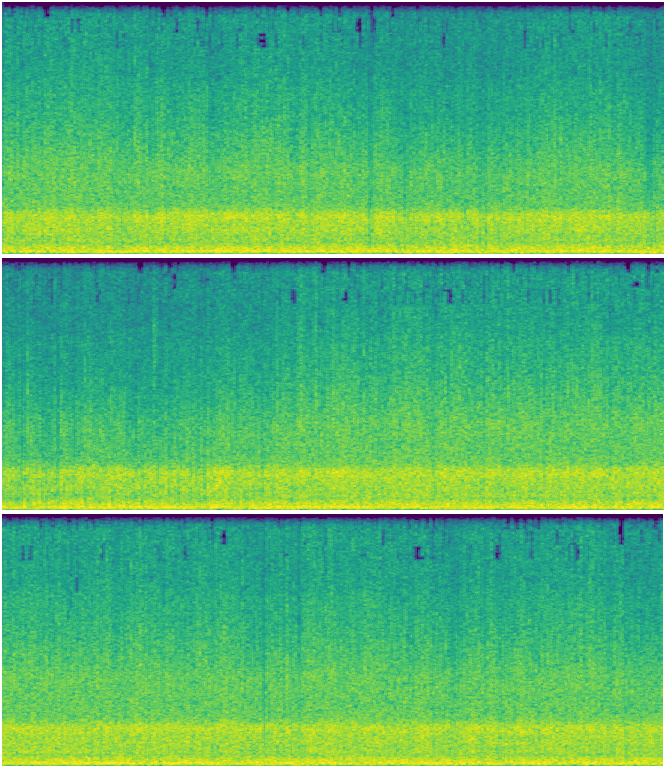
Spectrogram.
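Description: Strong wind blows steadily outdoors.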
